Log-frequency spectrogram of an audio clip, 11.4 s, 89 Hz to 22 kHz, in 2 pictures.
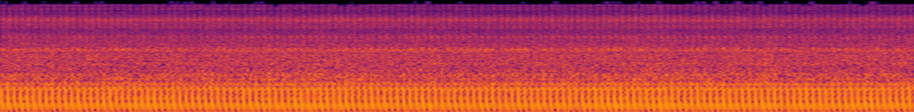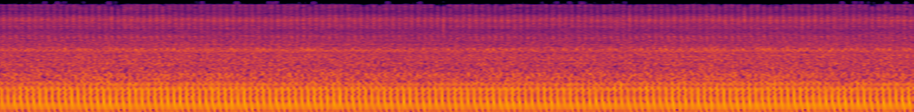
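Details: Craftsman LT1000 lawn tractor, Kohler Command CV460S single-cylinder engine, just reassembled with replacement top-end parts: steady even thrum at constant speed, no misses or knocks; runs great, normal running.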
